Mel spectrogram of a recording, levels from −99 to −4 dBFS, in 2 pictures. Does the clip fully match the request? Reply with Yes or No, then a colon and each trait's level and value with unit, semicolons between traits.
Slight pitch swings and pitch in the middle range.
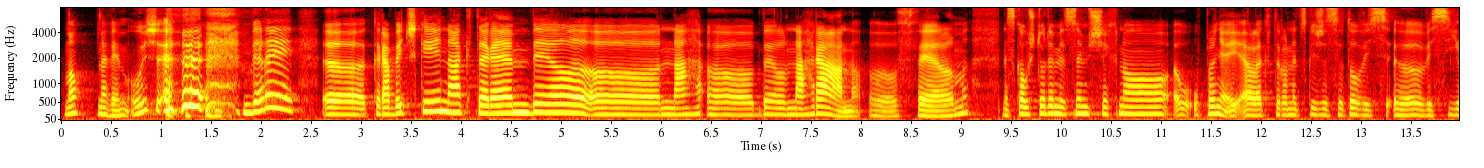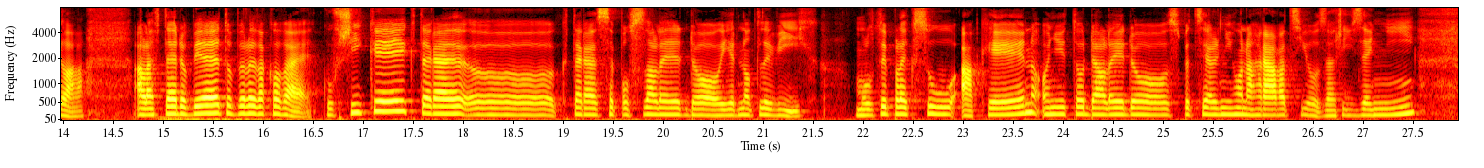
No: average, 3.5 semitones; medium, 175 Hz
